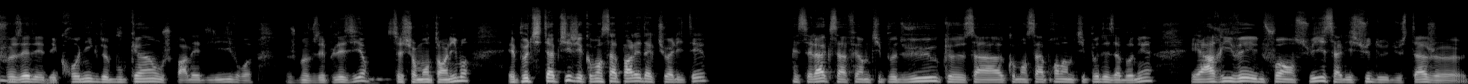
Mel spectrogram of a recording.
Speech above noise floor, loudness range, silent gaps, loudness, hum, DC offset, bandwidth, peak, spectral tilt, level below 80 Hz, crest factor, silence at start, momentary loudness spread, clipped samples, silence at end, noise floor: 58 dB; 4 LU; none; -27 LUFS; none; under 0.1%; 15.5 kHz; -6 dBFS; -5.5 dB/octave; -66 dBFS; 20 dB; 0 s; 9 LU; under 0.1%; 0 s; -84 dBFS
